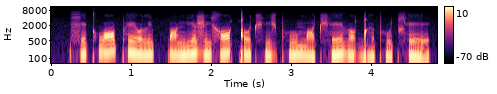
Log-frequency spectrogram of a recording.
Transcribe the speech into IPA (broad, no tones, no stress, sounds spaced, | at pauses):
x e kʰ w ɔ pʰ e o̯ l i pː ɑ ŋ i e̯ ʐ i x ɔ ǃ o t͡ʃʰ i ʒ pʰ u m ɑ t͡ʃʰ e ð ɔ ɡ͡ǃ ɜ pʰ u t͡ɕʰ e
